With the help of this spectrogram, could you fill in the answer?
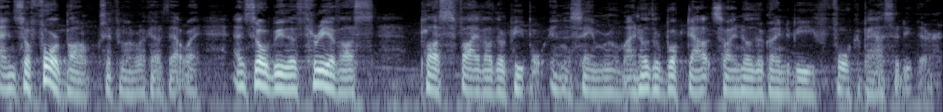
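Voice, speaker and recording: The somewhat breathy voice moves at a fairly quick pace, with ordinary pitch variation and big swings in loudness. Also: man. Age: 60s. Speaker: travel vlogger. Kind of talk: casual video diary. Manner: halting, repeats words.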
